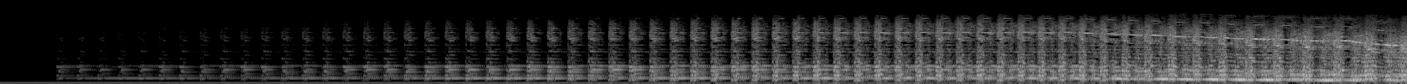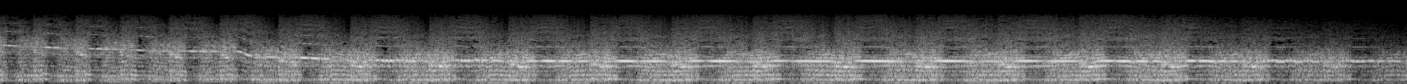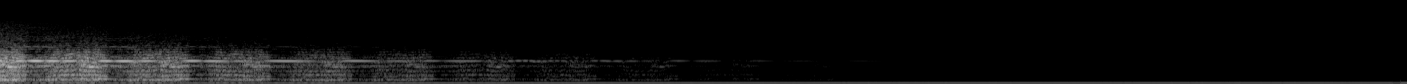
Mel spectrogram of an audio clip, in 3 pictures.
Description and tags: Ukulele with a boss chorus and delay pedal. Time shift added in the right channel to add stereo effect
alien, chorus, ukulele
